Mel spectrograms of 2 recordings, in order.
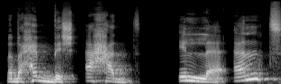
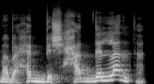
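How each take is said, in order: First: The glottal stops in ahad and anta are pronounced. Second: The glottal stops in ahad and anta are dropped. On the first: "الهمزة في أحد اتشالت، والهمزة في أنت اتشالت" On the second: "بقت ما بحبش حد إلا أنت"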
